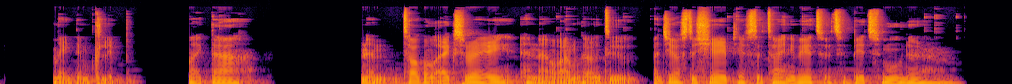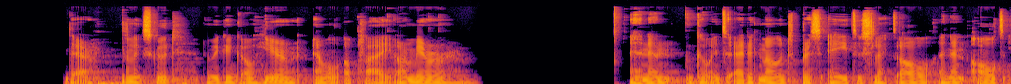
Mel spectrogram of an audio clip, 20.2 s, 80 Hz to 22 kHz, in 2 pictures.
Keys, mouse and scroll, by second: 2.7 z, 4.8 g, 6.2 click, 6.6 g, 7.8 click, 8.0 g, 9.5 click, 9.8 scroll down 2, 10.1 middle click, 10.4 Tab, 12.6-14.5 drag, 15.1 middle drag, 15.3 z, 16.3 click, 17.0 Tab, 18.1 a, 19.9 alt+e.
